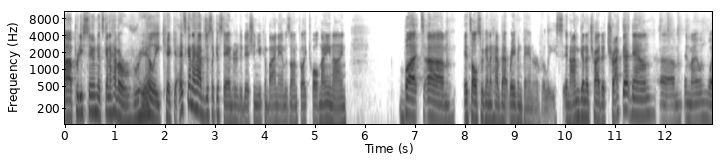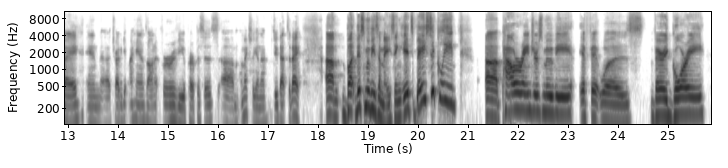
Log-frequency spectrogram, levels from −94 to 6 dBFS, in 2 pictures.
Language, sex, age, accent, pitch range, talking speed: English, male, 20-39, American, 115-145 Hz, 210 wpm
